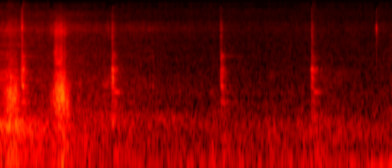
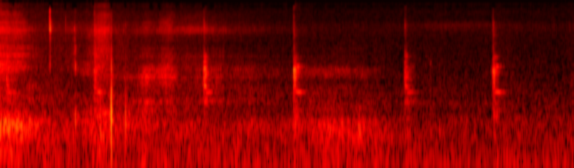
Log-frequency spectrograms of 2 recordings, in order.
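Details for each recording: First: Old-style grandfather clock after turning the beat adjustment: quiet tick-tock about two beats a second in a still room, evenly spaced; clock now closer to in beat. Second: Old-style grandfather clock being set up, before beat adjustment: ticks about once a second with alternating long and short gaps, an uneven tick-tock showing the clock is out of beat.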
